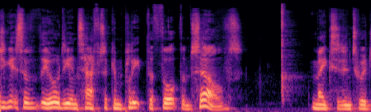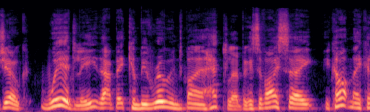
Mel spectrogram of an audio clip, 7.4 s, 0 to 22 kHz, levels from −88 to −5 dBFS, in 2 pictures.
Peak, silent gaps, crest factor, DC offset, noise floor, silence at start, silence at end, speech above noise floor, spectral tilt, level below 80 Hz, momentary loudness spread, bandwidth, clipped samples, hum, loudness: -4 dBFS; none; 16 dB; under 0.1%; -40 dBFS; 0 s; 0 s; 20 dB; -6 dB/octave; -58 dBFS; 8 LU; 18.5 kHz; under 0.1%; none; -21 LUFS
